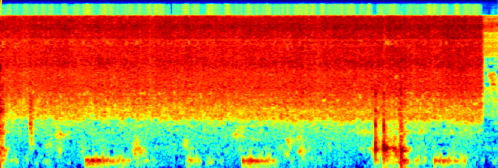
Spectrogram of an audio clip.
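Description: Taro stalks with shrimp fry in a pan with a steady close sizzle, broken by several soft scraping stirs of a spatula.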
